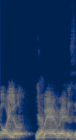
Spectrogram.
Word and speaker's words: Euler: little difficult to pronounce yeah but the actual pronunciation is yeah yeah so people do call it I mean Euler is the right name we named it after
